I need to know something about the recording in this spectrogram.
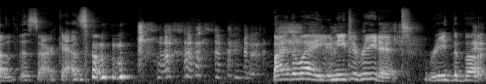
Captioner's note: laughs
